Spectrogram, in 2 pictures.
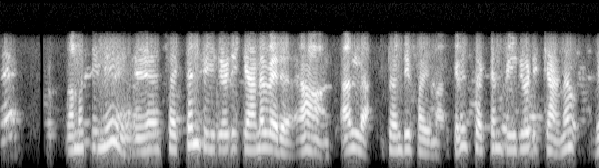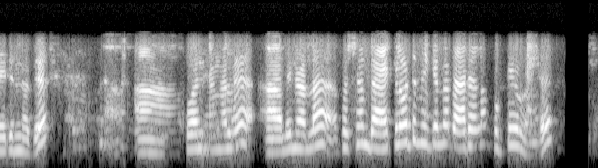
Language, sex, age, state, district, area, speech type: Malayalam, female, 45-60, Kerala, Kollam, rural, conversation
